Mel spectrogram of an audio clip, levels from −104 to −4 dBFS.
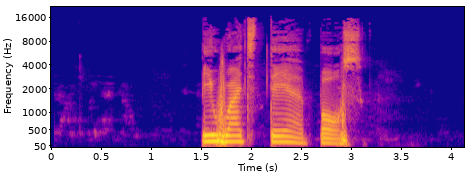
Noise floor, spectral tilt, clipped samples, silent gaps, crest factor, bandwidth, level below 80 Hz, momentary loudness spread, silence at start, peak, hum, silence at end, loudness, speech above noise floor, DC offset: -84 dBFS; -6 dB/octave; under 0.1%; none; 20 dB; 16 kHz; -50 dBFS; 10 LU; 1.5 s; 0 dBFS; none; 1.05 s; -17 LUFS; 68 dB; under 0.1%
